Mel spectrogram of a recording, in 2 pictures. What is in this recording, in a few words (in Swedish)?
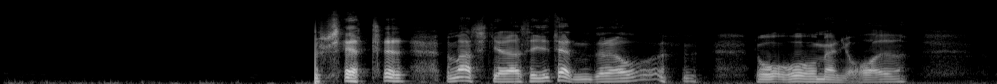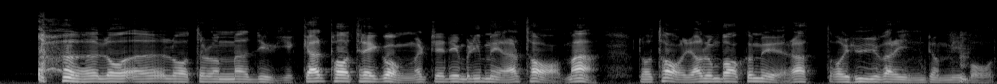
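Fristad Västergötland, dialekter; Folkminnen; Svenska sagor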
